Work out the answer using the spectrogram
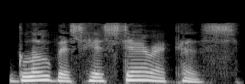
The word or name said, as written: globus hystericus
